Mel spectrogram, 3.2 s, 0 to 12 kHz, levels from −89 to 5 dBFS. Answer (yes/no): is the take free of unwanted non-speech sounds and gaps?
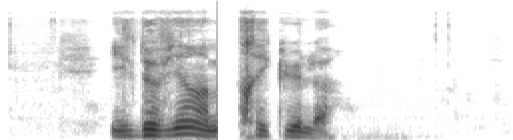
no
